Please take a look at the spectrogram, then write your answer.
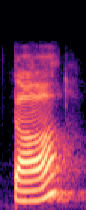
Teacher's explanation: تا زبان کی نوک اور ثنایا علیہ کی جڑ یا مسوڑے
